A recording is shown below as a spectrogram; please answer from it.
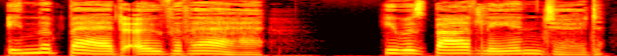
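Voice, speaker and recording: Soft motherly young woman, calm and kind, read by a woman narrator. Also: fairly low pitch, moderate pace, dry recording, studio quality, lightly acted. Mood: warm. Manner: gentle, soothing, motherly.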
